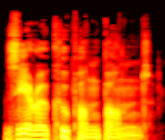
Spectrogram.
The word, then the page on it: zero-coupon bond: British English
